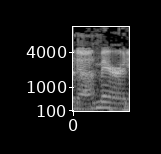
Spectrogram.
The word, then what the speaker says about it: Merida: Merida.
